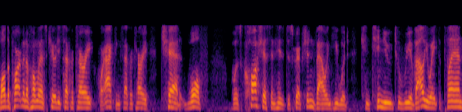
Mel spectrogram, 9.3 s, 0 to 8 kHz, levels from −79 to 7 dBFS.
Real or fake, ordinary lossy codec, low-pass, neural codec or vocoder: fake; AAC, 16 kbps; 7.2 kHz; codec, 16 kHz in and 24 kHz out, 0.9 kbps, LongCat-Audio-Codec, fine tuned four codebook decoder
